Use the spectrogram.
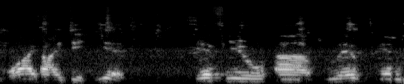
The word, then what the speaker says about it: Yid: Yid means Jew, so that's a Lithuanian pronunciation. Y-I-D, Yid.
